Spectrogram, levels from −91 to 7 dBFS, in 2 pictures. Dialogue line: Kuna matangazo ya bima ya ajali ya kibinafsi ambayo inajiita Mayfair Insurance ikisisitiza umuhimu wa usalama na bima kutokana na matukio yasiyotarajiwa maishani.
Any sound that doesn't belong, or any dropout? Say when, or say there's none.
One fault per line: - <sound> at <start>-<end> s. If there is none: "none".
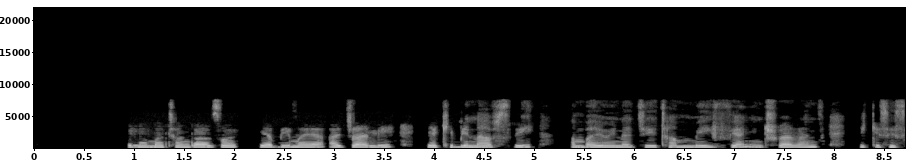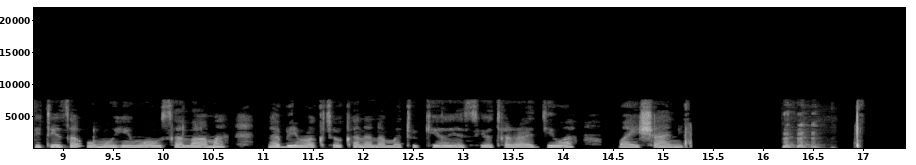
- laugh at 16.2-16.7 s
